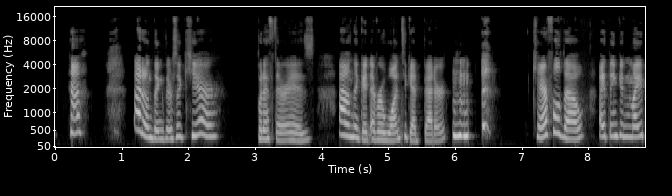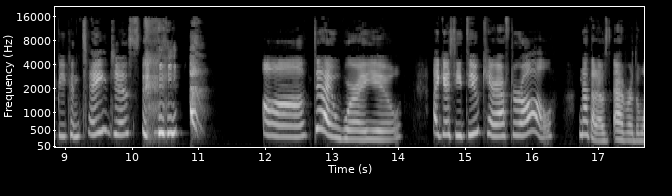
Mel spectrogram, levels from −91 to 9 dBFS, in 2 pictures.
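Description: No technical faults can be heard anywhere in the audio.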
